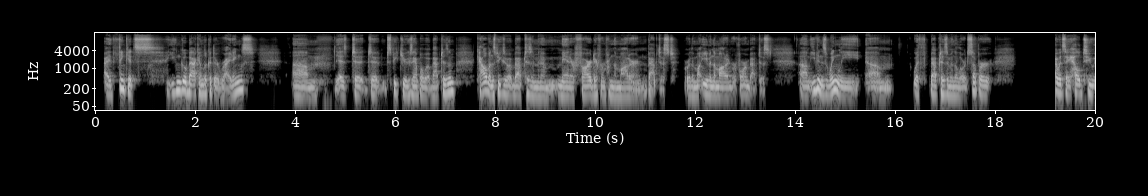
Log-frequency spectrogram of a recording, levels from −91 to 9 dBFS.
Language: English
